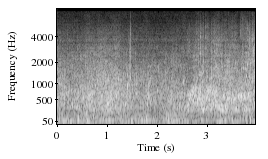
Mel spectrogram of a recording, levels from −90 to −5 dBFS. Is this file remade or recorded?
remade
